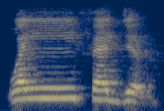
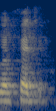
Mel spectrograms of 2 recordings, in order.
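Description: First: The final r is fully and heavily pronounced. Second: The final r is nearly dropped. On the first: The speaker calls it right. "الراء ساكنة والجيم ساكنة" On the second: The speaker calls it wrong. "بتقتضي بحرف الراء، كأنه مش موجود"

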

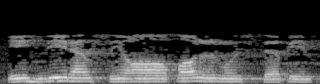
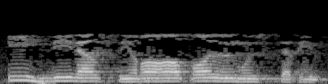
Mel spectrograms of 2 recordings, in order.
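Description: First: The opening vowel sounds heavy and dark. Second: The opening vowel sounds light and clear. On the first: The speaker calls it wrong. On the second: The speaker calls it right.

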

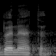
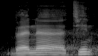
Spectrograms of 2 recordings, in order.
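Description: First: The word ends with an 'a' vowel. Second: The word ends with an 'i' vowel. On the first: The speaker calls it wrong. "لا بنات" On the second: The speaker calls it right. "أجيبوا بنات"

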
